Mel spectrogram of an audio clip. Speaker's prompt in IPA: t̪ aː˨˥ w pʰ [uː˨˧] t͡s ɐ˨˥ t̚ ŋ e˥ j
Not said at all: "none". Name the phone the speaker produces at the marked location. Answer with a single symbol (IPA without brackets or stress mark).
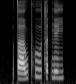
uː˥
